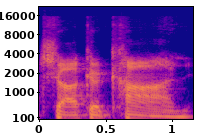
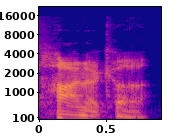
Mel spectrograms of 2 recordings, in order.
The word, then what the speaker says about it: Hanukkah: It is not Chaka Khan. It is Hanukkah. It is just spelled. It is spelled different ways, not pronounced different ways.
